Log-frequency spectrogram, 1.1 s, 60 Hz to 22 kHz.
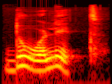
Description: Uttal: [²d'å:li(k)t]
